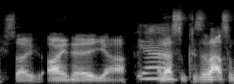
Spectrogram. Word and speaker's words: Einherjar: Well, first of all, I pronounce it Last Einherjar. So, I break break break it down to three syllables and then the silent J. So, Einherjar.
